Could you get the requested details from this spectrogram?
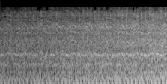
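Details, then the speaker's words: Ford Focus, idling after long sitting: steady high squeal over the engine holding constant pitch; accessory belt squeal, owner suspects belt stiff from sitting, cause not confirmed. "so i have to look into that see what it is i mean it could be that the car's been sitting for who knows how long and the belt is just not used to being a belt"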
